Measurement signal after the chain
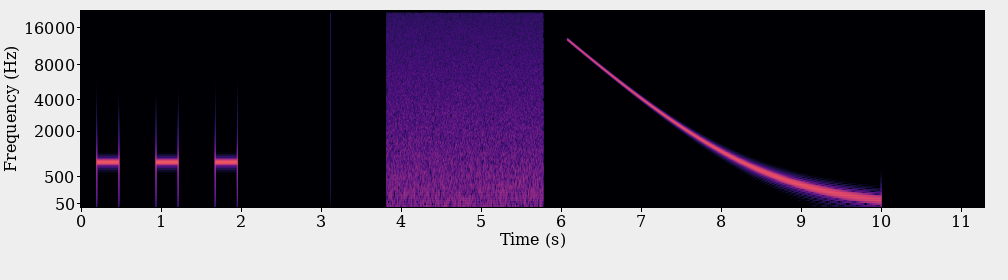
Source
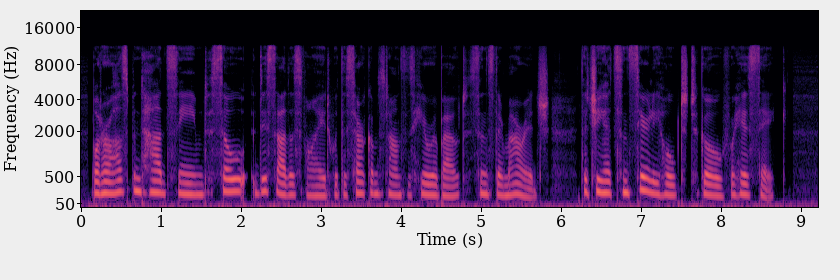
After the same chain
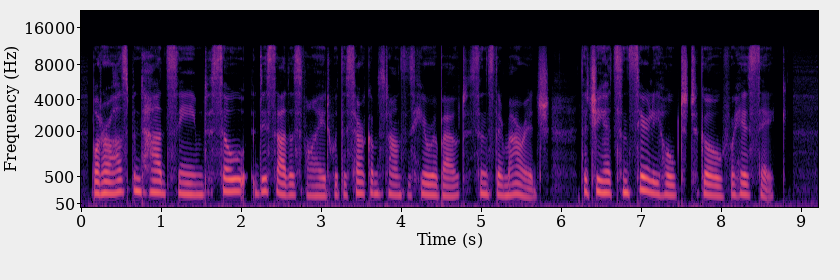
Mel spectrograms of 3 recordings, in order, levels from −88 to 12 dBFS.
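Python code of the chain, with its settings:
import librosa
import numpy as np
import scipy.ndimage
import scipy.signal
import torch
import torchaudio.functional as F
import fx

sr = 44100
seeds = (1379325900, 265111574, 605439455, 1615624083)

y = fx.low_shelf(x, sr, hz=86.0, db=-11.0)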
